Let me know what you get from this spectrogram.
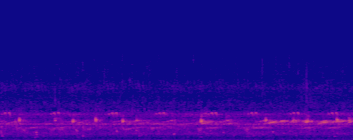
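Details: Frogs calling at a lake: a dense, unbroken high chorus of trilling voices, with sharper individual notes popping out every half second or so above the steady shimmer.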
